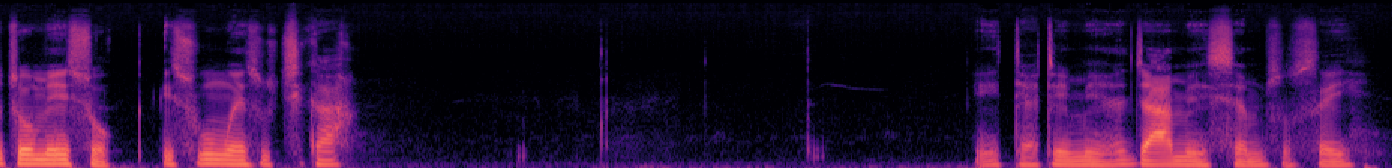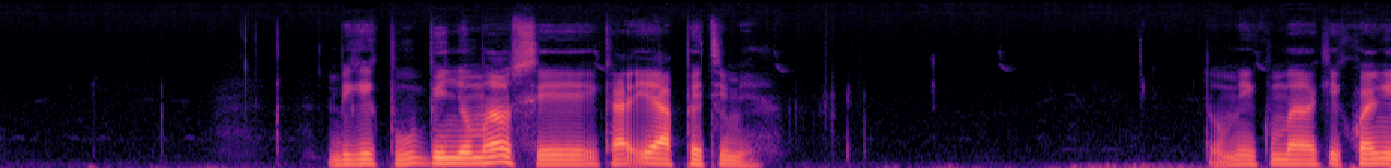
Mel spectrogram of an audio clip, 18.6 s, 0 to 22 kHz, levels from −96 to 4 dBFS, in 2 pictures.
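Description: No technical faults are audible anywhere in this recording.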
